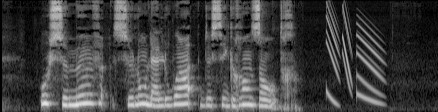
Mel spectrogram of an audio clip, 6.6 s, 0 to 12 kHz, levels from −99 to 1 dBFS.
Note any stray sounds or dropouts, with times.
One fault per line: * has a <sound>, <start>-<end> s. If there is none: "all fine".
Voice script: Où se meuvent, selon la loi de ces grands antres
* has a chirp, 4.9-5.8 s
